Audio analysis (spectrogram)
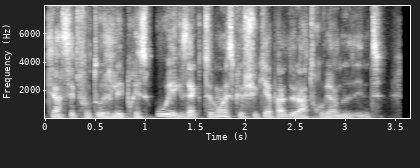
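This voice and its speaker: Somewhat breathy, a man speaks over a quiet background. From France, Lyon; France. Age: 40s. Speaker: cybersecurity expert, penetration tester. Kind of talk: live Q&A talk. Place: home room.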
